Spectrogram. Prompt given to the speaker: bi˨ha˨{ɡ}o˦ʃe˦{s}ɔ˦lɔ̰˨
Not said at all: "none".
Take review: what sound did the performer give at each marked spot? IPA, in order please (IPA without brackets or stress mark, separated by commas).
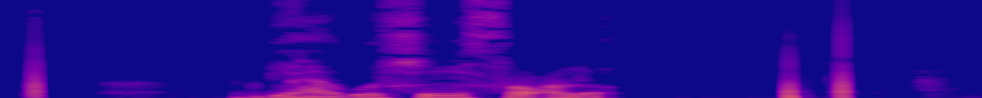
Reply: ɡ, s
